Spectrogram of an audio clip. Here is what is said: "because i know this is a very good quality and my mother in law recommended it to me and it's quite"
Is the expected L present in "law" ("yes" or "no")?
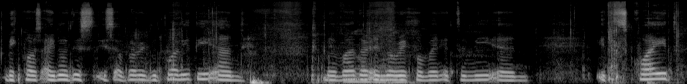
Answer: no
